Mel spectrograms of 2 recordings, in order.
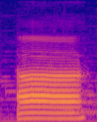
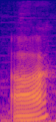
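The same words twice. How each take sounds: First: The pitch stays level from start to end. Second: The pitch rises lightly from low to high. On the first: "A itu nada satu. ... datar" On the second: "er sheng, nada dua ... naik ke atas"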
